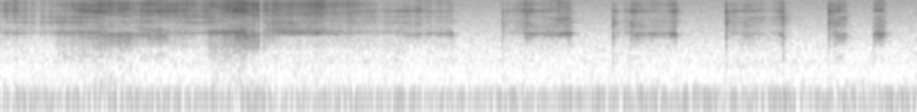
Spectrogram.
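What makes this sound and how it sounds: A thin wooden stick scrapes and rubs inside an empty, small, shallow carved wooden dish shaped like a pineapple. Continuous dry rasping scratches with bright high overtones fill the first half over a low, steady hum. Then come shorter separate scrapes and sharp ticks.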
